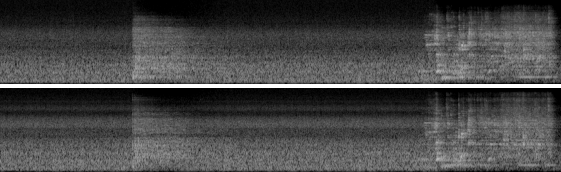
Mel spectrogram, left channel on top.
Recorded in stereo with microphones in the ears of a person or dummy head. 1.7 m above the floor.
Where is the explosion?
75° right (ahead or behind), 2.5 m.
